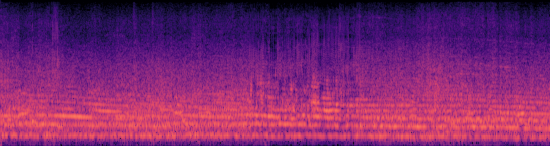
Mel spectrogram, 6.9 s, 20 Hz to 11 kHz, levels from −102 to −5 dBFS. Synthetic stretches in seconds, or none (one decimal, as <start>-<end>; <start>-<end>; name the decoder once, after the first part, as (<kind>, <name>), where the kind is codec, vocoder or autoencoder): 3.1-4.5 (vocoder, BigVGAN v2)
